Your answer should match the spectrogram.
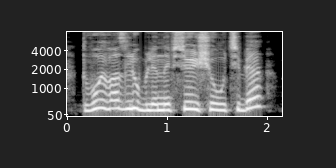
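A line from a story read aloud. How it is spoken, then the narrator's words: Shouted. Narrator (Russian): прокричала она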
